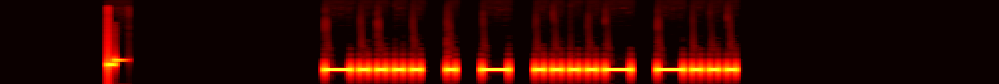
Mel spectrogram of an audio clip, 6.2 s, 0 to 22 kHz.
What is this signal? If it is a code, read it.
Morse code, heard as a keyed tone, about 21 wpm, 700 Hz. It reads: 6ET4B
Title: Five Challenging Letter-Number Combinations 22wpm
